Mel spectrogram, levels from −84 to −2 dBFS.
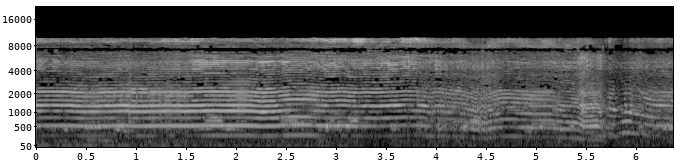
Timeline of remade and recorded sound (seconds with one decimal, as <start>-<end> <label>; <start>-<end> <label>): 0.0-6.4 recorded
